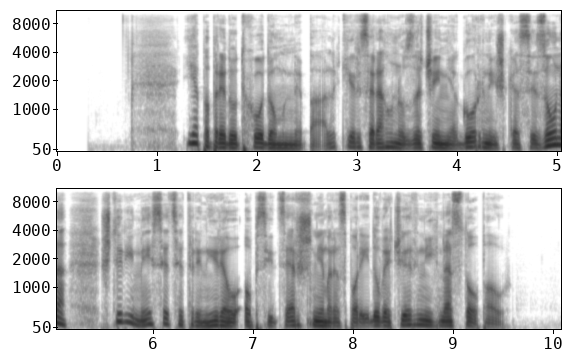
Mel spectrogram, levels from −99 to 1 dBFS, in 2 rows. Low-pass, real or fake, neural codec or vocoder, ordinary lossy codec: 9.9 kHz; real; none; none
